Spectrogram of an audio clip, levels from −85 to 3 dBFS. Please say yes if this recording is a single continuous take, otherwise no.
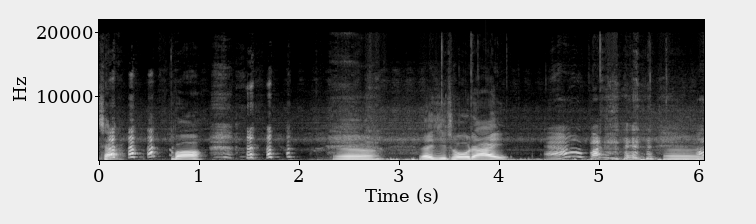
yes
